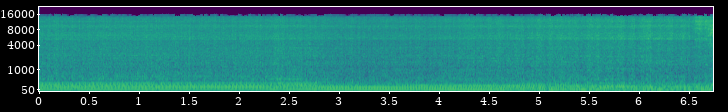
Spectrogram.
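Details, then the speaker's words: Old engine that hasn't run in a while, restarted as snow melts and held on the gas pedal while warming up: uneven, lumpy idle settling into a steadier lower drone, still not idling on its own; rough running when cold, smoothing out. "It sounds a lot better. It's smoothing out."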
